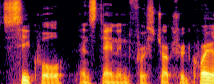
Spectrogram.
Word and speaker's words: SQL: say the database usually now SQL more commonly pronounced SQL and standing for structured query language that refers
